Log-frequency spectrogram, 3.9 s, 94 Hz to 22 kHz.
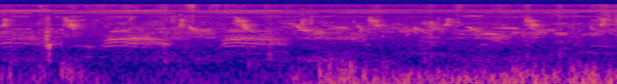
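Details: A crow from a large flock of 30-odd crows over rice fields at sunrise, where buffalo graze, gives two harsh, drawn-out caws about a second apart over heavy low wind rumble and handling noise.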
